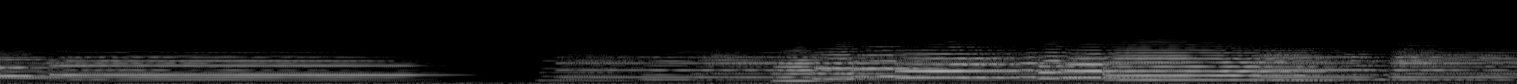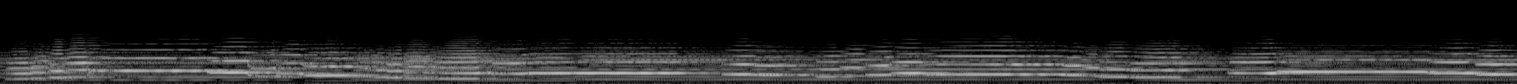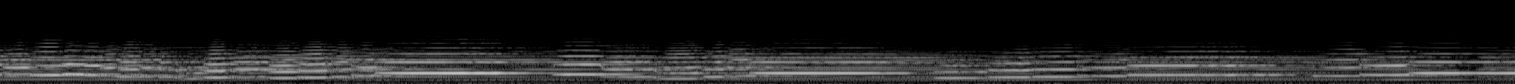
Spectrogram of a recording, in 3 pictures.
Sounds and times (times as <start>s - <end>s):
Trombone: 0.0s - 4.3s, 5.4s - 45.4s.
